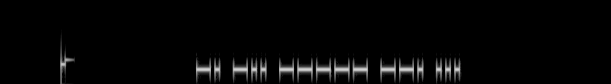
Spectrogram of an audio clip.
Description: Morse code, heard as a keyed tone, about 25 wpm, 700 Hz. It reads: ND0GS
